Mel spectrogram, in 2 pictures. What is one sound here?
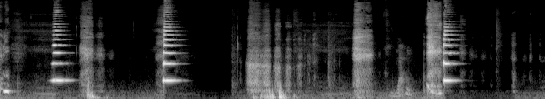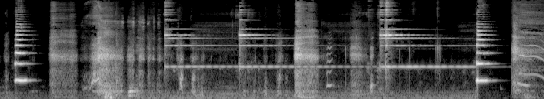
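An air horn blares in short, loud blasts.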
